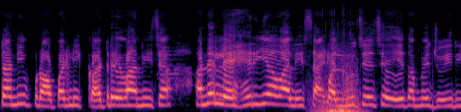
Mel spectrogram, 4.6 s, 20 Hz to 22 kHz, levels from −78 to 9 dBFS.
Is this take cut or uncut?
cut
